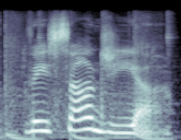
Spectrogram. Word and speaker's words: Veisalgia: People usually pronounce this word as Veisalgia, but you need to prolong the G sound and say it as Veisalgia.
